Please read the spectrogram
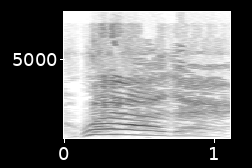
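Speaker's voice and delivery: loud, high, strained roar; hammed-up superhero interrogation shout; gruff Batman yell. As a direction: bellow it through a forced gruff rasp. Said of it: "In Dark Knight, he was kinda going".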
